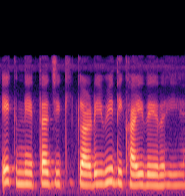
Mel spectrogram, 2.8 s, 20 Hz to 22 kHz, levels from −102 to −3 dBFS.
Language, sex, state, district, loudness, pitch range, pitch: Hindi, female, Uttar Pradesh, Lucknow, -18 LUFS, 185-210 Hz, 200 Hz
